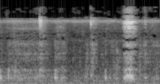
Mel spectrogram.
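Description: Close-up eating sounds of a man chewing rice eaten by hand: a few short, sharp mouth clicks and smacks, with a louder smack about one and a half seconds in.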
